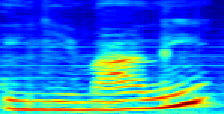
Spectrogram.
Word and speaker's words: Illimani: ¿Cómo debemos de pronunciar y escribir la palabra Illimani? ¿Illimani o Illimani? No es correcto escribir Illimani, sino Illimani.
